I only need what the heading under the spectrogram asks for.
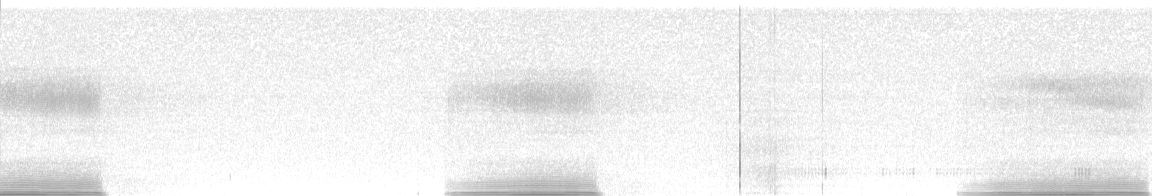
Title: Stache cat snoring...again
